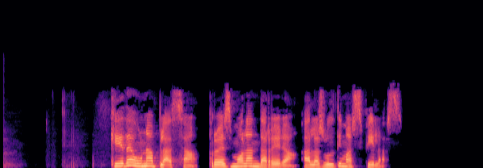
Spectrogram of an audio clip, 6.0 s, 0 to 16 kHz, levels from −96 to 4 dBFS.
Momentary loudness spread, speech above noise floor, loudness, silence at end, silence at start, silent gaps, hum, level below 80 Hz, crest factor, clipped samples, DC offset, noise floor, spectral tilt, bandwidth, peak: 10 LU; 54 dB; -15 LUFS; 1.05 s; 1.4 s; 2.49-2.61 s; none; -58 dBFS; 16 dB; under 0.1%; under 0.1%; -68 dBFS; -5 dB/octave; 7.8 kHz; -2 dBFS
